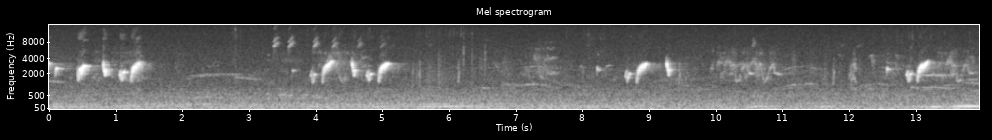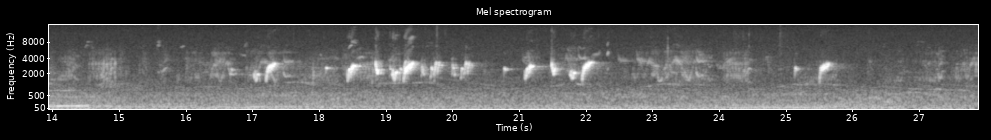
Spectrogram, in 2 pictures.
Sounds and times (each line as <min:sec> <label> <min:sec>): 0:00.0 birds 0:27.8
